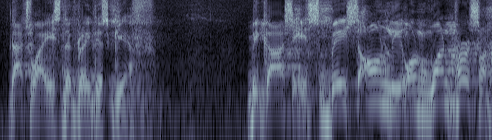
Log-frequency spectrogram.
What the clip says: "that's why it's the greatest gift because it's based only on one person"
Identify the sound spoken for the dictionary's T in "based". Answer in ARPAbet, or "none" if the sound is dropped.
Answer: T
